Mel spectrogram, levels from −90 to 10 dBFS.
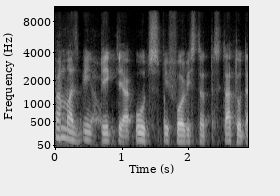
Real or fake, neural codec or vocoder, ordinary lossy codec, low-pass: fake; codec, 16 kHz in and 24 kHz out, 0.8 kbps, FocalCodec, streaming, 65536 codes; none; 9.9 kHz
